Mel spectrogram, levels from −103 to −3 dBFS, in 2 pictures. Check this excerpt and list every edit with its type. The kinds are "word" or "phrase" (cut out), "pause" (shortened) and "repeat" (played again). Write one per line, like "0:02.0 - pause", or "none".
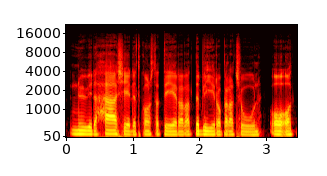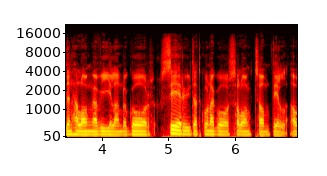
0:03.0 - pause
0:04.8 - pause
